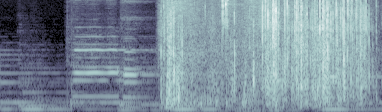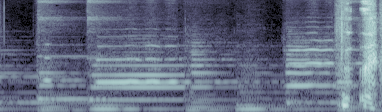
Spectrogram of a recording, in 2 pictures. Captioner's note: rustling and jingling noises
